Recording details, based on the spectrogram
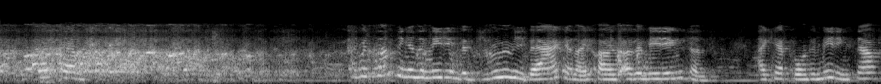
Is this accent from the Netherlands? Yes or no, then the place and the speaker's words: no; Northern Ireland, United Kingdom; I come from Ireland, and I come from the northern part of Ireland, and the graffiti that we put in our walls, there is no surrender.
